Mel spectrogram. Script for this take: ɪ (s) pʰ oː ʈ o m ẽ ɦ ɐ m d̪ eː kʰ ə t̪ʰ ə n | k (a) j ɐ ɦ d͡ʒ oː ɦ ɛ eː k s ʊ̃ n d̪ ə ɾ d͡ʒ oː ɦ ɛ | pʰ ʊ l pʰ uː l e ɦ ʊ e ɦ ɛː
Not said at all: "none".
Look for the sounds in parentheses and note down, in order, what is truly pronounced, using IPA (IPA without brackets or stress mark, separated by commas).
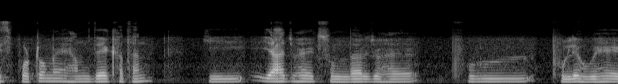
s, i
